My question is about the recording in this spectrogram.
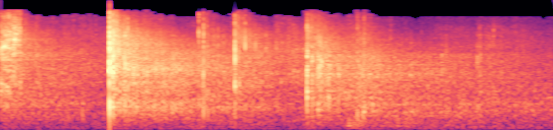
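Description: Ice hockey shot at a goalie: one sharp crack of stick on puck and puck on gear about a second in, ringing in the arena, followed by a few lighter knocks of puck and stick on the ice.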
